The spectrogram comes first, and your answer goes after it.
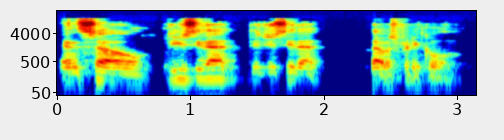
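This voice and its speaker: A man's voice: lowish voice, brisk. A man hosting a podcast, explaining things from experience in a casual, conversational way and talking straight to the listeners. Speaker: podcast host, self-published author.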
